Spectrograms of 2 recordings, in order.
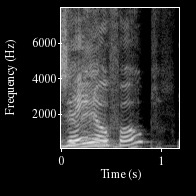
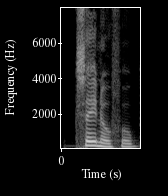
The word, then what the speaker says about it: xenofoob: Ja, wat jij zegt, maar dan correct uitgesproken. – Oh, oké. Okay. – Het is xenofoob, toch? – Nee, het is xenofoob. – Xenofoob is op zijn Engels.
